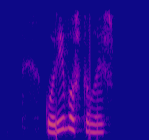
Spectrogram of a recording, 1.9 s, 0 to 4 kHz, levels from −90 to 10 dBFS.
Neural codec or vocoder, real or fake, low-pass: none; real; 3.6 kHz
